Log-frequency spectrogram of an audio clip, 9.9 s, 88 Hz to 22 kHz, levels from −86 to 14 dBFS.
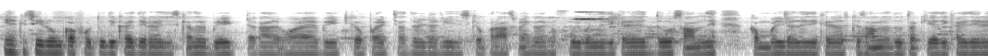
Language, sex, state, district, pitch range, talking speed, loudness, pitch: Hindi, male, Bihar, Begusarai, 115-120 Hz, 275 wpm, -22 LUFS, 115 Hz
